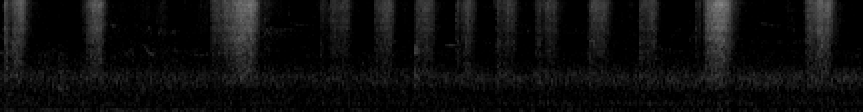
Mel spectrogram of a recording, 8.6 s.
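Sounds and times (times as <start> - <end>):
brushing in a garden: 0.0 - 1.2, 2.1 - 7.4, 8.0 - 8.4
garden raking: 0.0 - 8.5.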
